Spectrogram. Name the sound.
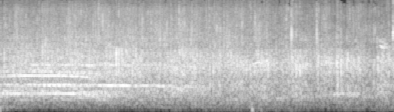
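audience cheering and applause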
